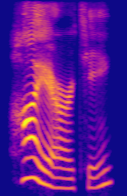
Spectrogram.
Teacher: pronounced with a weak H. So you hear it, but you hear it slightly.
